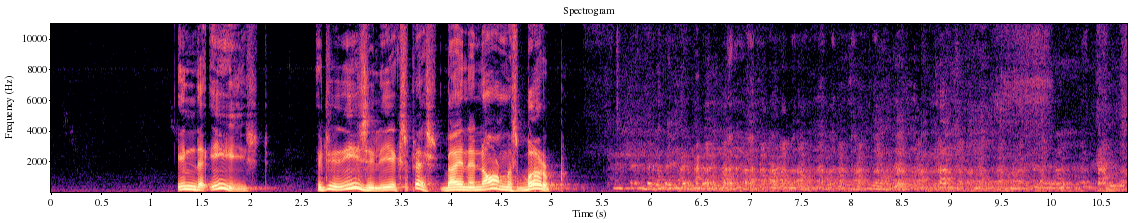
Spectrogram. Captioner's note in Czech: smích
